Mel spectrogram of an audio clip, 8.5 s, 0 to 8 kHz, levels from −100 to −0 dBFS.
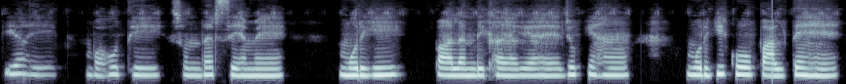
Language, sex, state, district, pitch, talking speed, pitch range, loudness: Hindi, female, Uttar Pradesh, Etah, 220 Hz, 130 wpm, 210-230 Hz, -18 LUFS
